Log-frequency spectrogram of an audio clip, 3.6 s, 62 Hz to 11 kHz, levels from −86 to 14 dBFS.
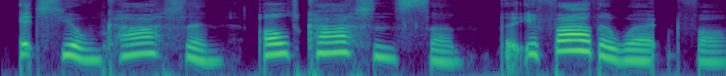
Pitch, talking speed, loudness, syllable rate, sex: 235 Hz, 180 wpm, -18 LUFS, 4.7 syllables/s, female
